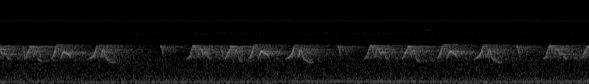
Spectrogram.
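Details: Possibly three Chuck-will's-widows singing behind a home in Parkersburg, West Virginia, on 21 June 2019, overlapping in rapid whistled phrases, each rising then dropping, repeated without pause, over a low steady hum and faint high insect tones.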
